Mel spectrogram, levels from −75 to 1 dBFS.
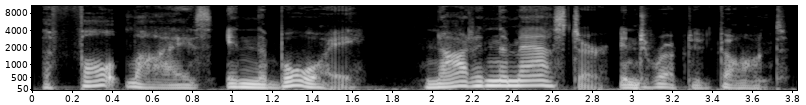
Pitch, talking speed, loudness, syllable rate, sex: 135 Hz, 190 wpm, -17 LUFS, 4.8 syllables/s, female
